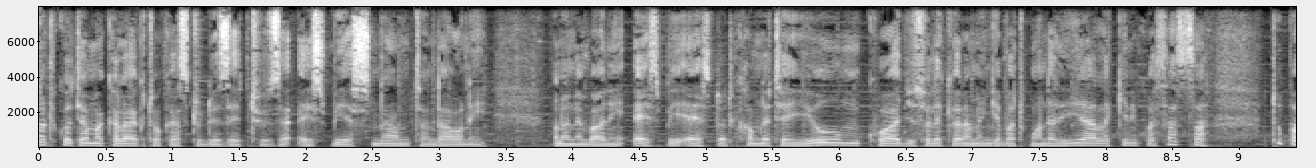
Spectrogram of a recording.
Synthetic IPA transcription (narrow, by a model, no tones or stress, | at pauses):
natu̥kulɛtɛamakalajaku̥tɔkastuɗiɔzɛtʰuzaʔɛsbiɛsnam̩tʰandaɔni | wanɔniambajɔniʔɛsbiʔɛsdɔtkʰɔmdɔtʰɛjum̩kwaʄuswaliakiwana̰mɛŋɡiambajɔtumuandalialakinikwasasa | tupa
